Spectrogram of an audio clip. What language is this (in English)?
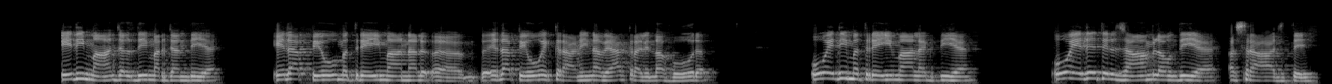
Punjabi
